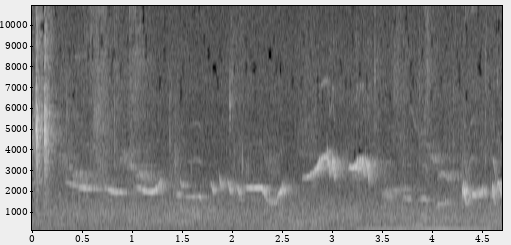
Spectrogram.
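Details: White-rumped shama pair feeding their chicks at a nest on the North Shore; wavering whistled notes, some rising and falling, run through the clip over a steady low hum.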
